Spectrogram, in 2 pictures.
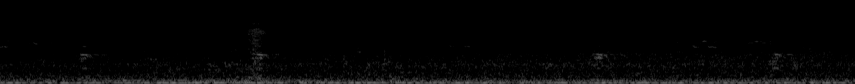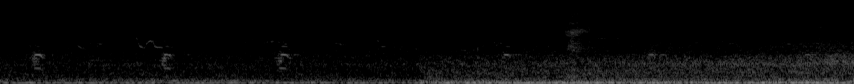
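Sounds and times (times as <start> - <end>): bird calling: 12.8 - 16.8
steady low rumble: 12.8 - 17.0.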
